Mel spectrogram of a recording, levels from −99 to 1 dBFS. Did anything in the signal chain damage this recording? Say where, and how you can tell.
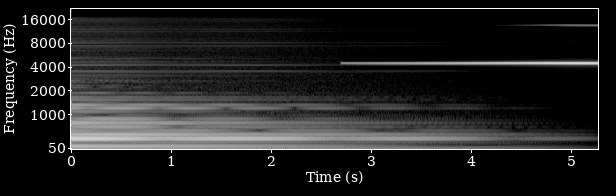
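Yes. Loudspeaker feedback squeal from the acoustic path between playback and capture: the microphone is picking up the loudspeaker it drives, and around 4.5 kHz the loop gain climbs above unity. From 2.69 s a single tone at that frequency emerges and swells over roughly two seconds, settling at about 10 dB above the rest of the sound and persisting until the clip ends at 5.27 s, since nothing breaks the loop.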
